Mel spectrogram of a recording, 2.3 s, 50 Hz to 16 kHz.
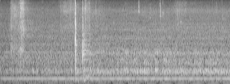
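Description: Haake C1 immersion circulator running on a B3 bath: a steady pump-motor hum with the bath water churning, louder once the bath lid is off, and a few light knocks as the lid is handled.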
